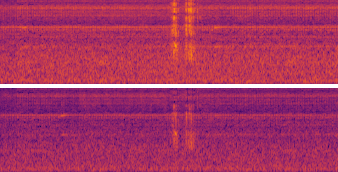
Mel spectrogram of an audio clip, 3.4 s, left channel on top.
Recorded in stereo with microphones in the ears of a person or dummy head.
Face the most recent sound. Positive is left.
turn(degrees=75)  # may be behind; listen again after turning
